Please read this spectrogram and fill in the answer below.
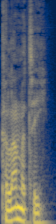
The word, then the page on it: calamity: British English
